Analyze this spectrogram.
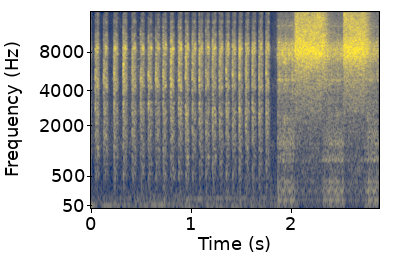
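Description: A file rasps back and forth across a metal part.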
